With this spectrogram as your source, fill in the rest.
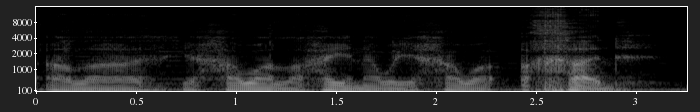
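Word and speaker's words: אחד: But this is, for example, Achad, right, in the Paleo, and then this is in the Syrian, and then that's how it's pronounced, Achad.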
